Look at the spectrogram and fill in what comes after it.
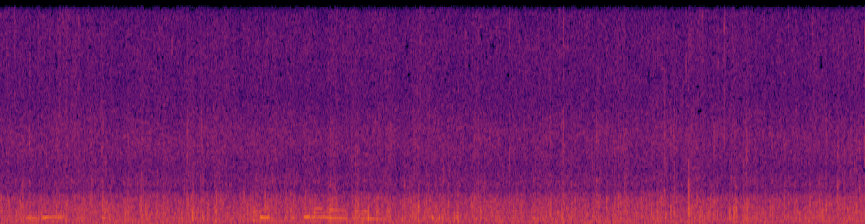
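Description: Steady rain falling on forest leaves, an even hiss, with faint voices in the first few seconds.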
